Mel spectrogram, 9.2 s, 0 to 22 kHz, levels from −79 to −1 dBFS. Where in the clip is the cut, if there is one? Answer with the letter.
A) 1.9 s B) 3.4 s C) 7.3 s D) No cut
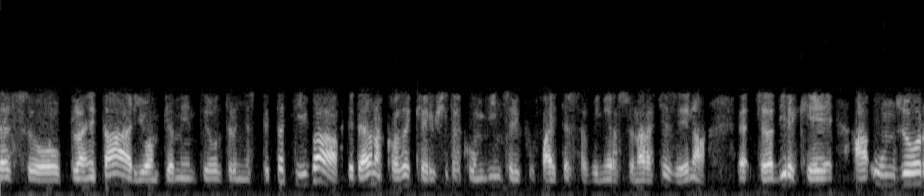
B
